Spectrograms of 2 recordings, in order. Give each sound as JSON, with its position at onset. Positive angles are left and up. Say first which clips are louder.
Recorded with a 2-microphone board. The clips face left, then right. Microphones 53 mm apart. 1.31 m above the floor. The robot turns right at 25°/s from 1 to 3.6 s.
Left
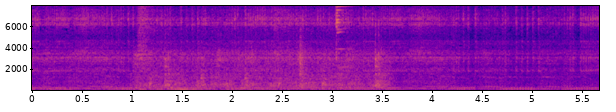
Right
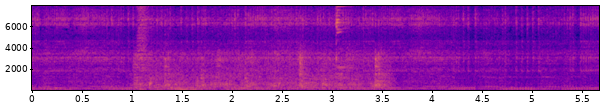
{"t": 1.0, "sound": "breathing", "louder": "right 2 dB", "side_deg": -85, "distance_m": 3.0}
{"t": 3.0, "sound": "a clink", "louder": "right 2 dB", "side_deg": -45, "distance_m": 1.1}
